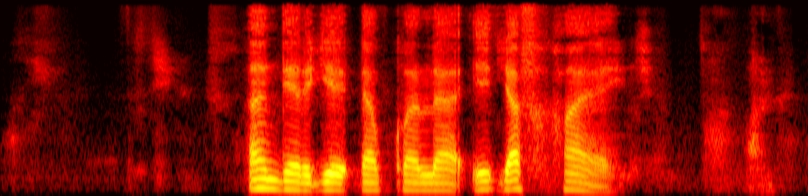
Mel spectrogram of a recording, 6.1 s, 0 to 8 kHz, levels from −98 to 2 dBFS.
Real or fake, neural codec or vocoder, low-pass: fake; codec, 16 kHz, 0.5 kbps, FunCodec, trained on LibriTTS, 25 frames a second; 7.2 kHz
